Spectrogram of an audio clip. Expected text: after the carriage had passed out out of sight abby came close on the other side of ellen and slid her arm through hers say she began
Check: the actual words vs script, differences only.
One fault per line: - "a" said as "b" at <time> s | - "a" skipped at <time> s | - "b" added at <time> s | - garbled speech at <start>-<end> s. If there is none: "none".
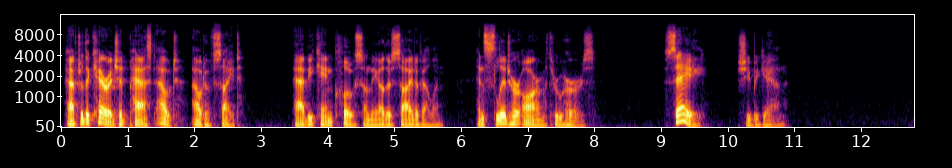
none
